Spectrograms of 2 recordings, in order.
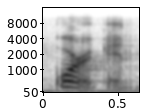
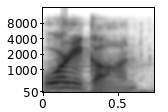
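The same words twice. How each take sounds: First: It is said the way Oregonians say it. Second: It is said the way Easterners say it. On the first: The speaker calls it right. "You say Oregon" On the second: The speaker calls it wrong. "You don't say Oregon"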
